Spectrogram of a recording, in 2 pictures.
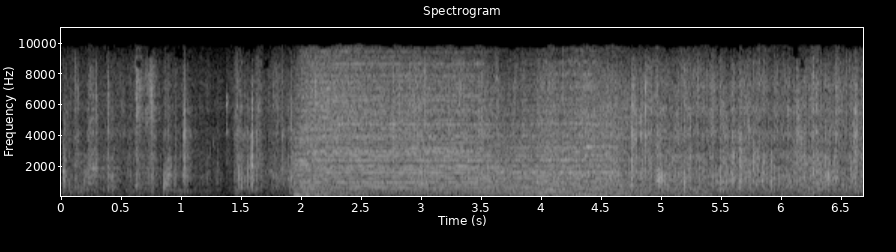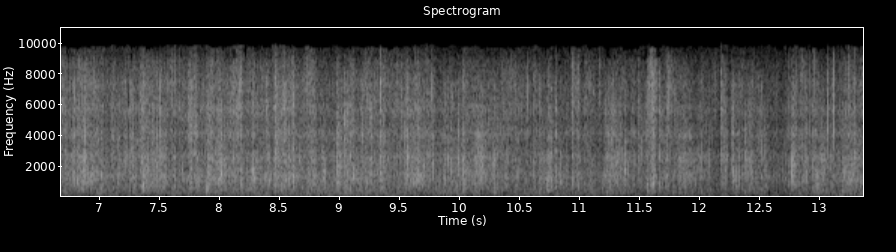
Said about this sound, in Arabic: ما الذي يجعلك مستيقظا إلى هذه الساعة من الليل؟ خطوات الجند تلك التي لم تهدأ.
